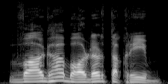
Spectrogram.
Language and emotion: Urdu, neutral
